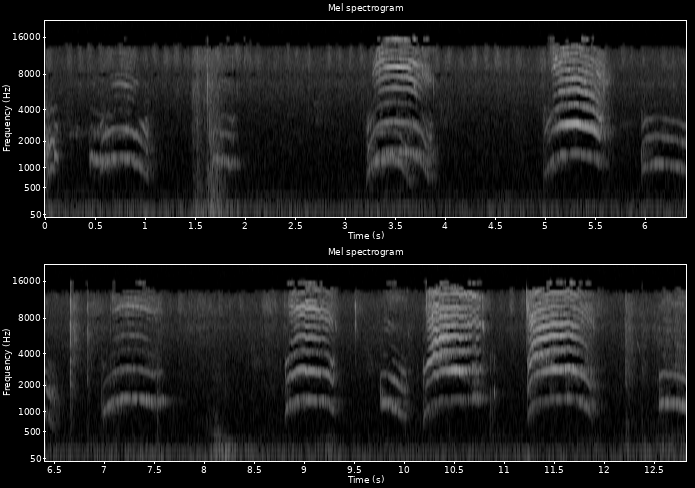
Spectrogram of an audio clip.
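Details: Kitten aged twelve days, making some of its first mews: a steady series of about ten high, arched, bright cries every second or so, with soft thumps and handling noise between them.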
